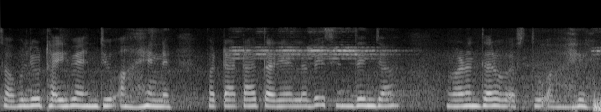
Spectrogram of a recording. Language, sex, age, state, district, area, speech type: Sindhi, female, 18-30, Gujarat, Junagadh, rural, spontaneous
